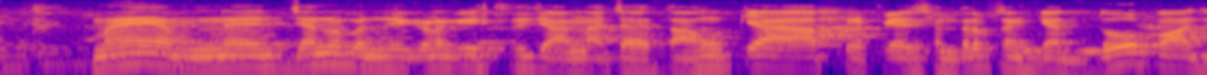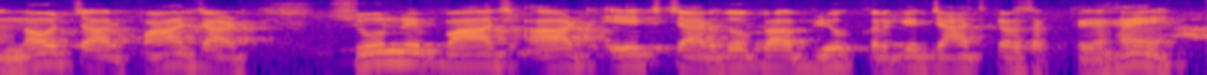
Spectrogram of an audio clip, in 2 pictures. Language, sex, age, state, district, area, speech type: Hindi, male, 45-60, Uttar Pradesh, Sitapur, rural, read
